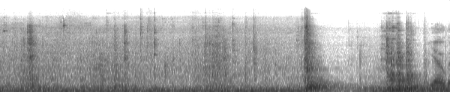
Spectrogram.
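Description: Handling noise of a gloved hand on a flatbed trailer's metal side rail, with scattered small clicks and scuffs against a steady low rumble. A single sharp knock comes about four seconds in, and another short scuffle follows just after five seconds.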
